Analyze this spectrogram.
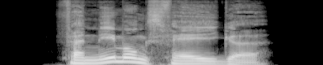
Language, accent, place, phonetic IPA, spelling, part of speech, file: German, Germany, Berlin, [fɛɐ̯ˈneːmʊŋsˌfɛːɪɡə], vernehmungsfähige, adjective, De-vernehmungsfähige.ogg
- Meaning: inflection of vernehmungsfähig: 1. strong/mixed nominative/accusative feminine singular 2. strong nominative/accusative plural 3. weak nominative all-gender singular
